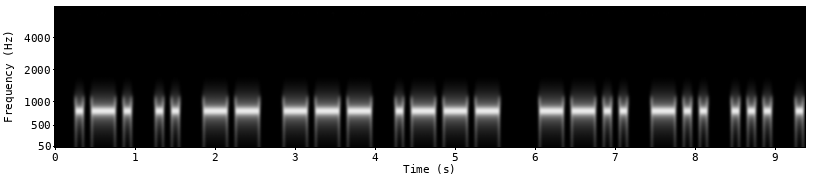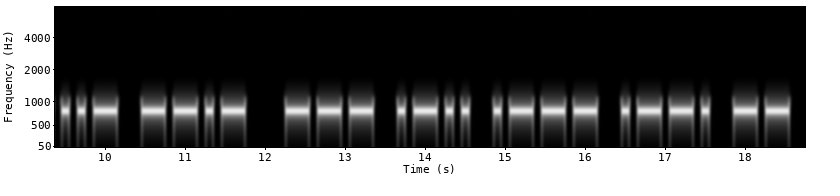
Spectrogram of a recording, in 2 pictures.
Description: Morse code, heard as a keyed tone, about 12 wpm, 800 Hz. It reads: RIMOJ ZDSVQ OLJPM
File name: Morse / ltr-12wpm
